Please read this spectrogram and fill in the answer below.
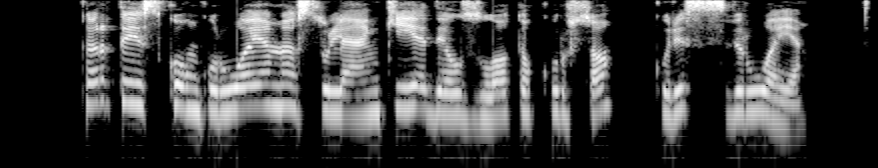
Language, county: Lithuanian, Vilnius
